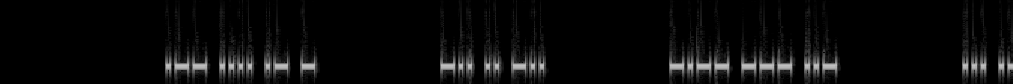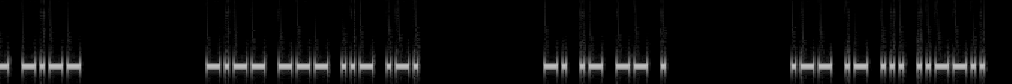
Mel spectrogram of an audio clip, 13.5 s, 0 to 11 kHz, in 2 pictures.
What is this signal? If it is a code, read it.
Morse code, heard as a keyed tone, about 40 wpm, 700 Hz. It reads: WHAT DID YOU SAY YOUR NAME WAS?
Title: 4x Word-Spacing - Sentences from Top 200 Words - 40wpm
